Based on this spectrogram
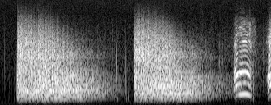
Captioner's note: shotguns popping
